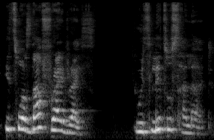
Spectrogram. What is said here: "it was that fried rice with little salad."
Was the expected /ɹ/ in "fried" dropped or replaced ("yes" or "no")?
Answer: no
